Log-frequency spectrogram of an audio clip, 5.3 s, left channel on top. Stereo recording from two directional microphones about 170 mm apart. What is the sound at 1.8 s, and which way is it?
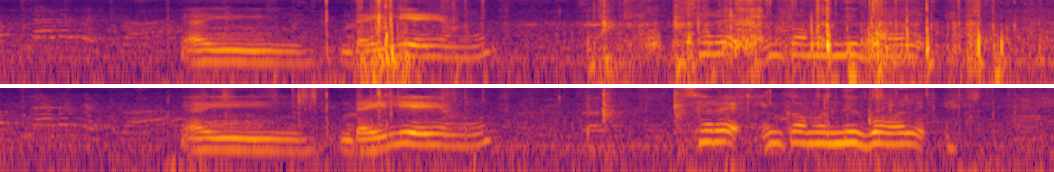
Speech, 35° right (ahead or behind).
